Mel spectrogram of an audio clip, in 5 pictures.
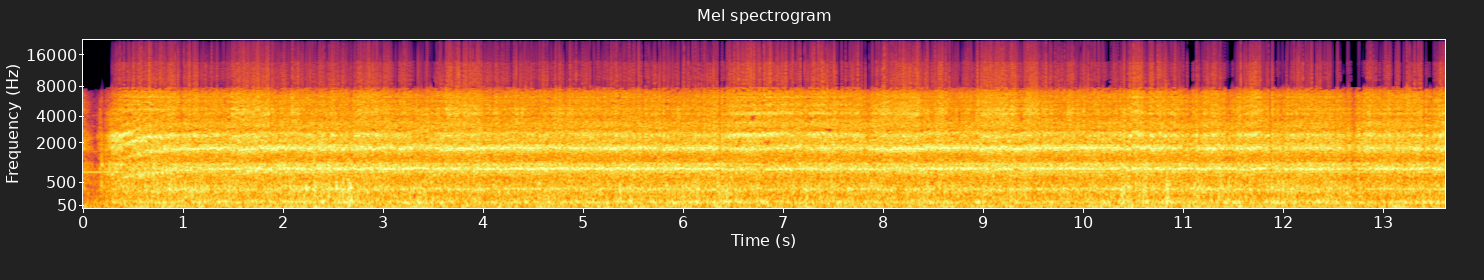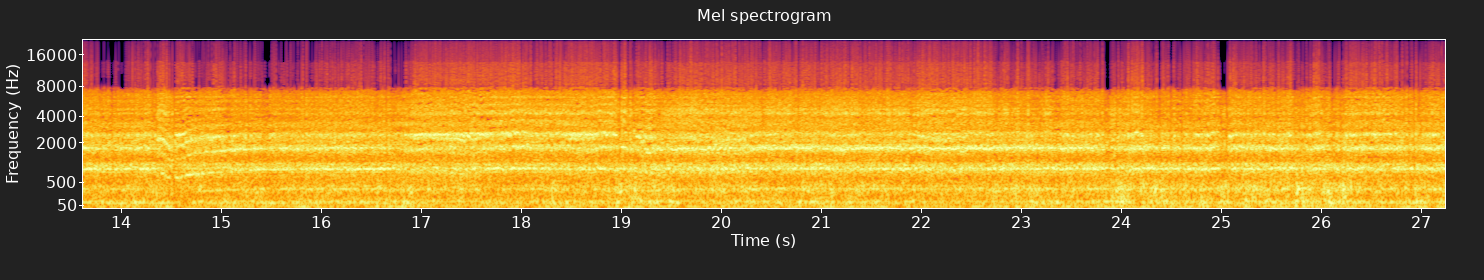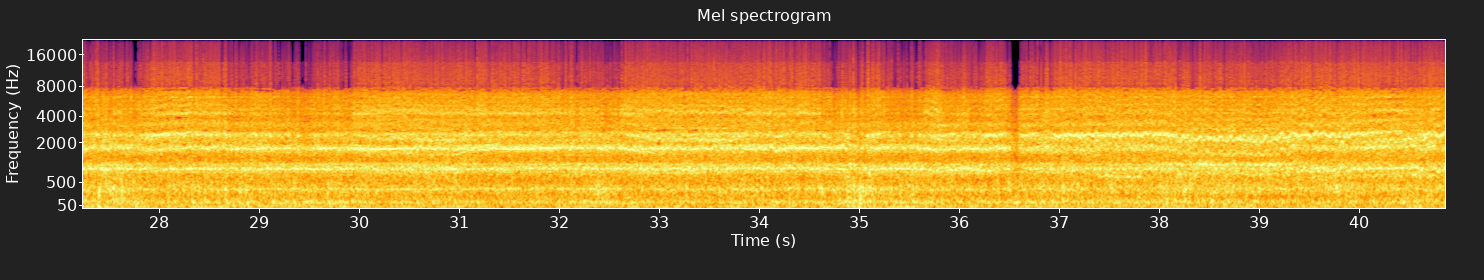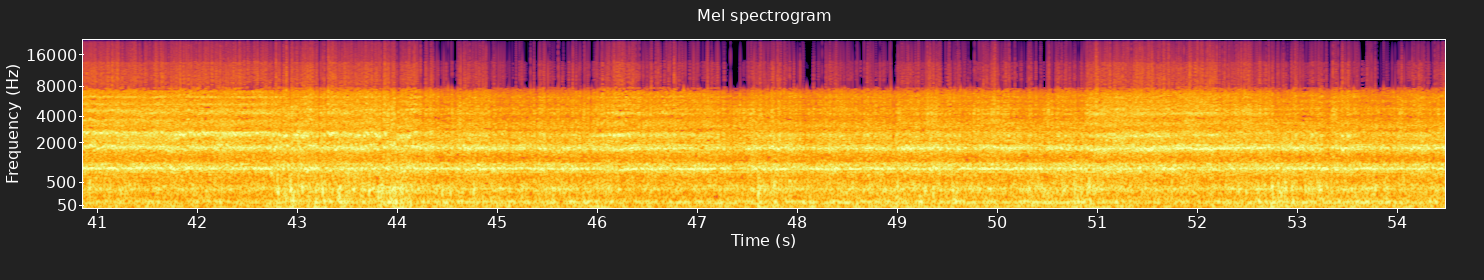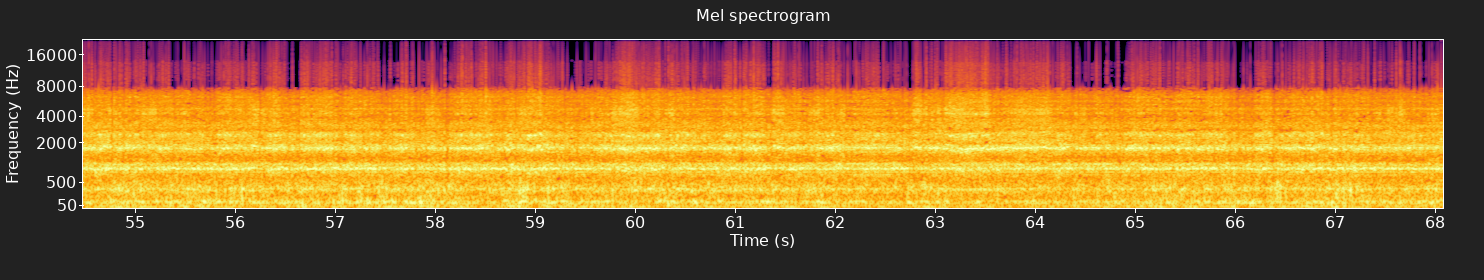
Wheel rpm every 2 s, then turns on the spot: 120, 230, 230, 230, 220, 230, 230, 210, 230, 220, 220, 230, 240, 230, 230, 220, 220, 230, 220, 180, 210, 230, 230, 230, 230, 230, 230, 230, 230, 230, 230, 230, 230, 230.
none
